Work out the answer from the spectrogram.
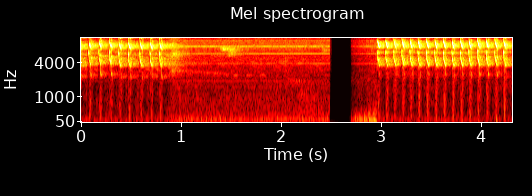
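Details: Cililin song in the full nembak style, used as a vocal tutor for songbirds: rapid, sharp, high chirps at about four per second, then a lull with low background hum, a brief silent cut, and the chirping resumes.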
